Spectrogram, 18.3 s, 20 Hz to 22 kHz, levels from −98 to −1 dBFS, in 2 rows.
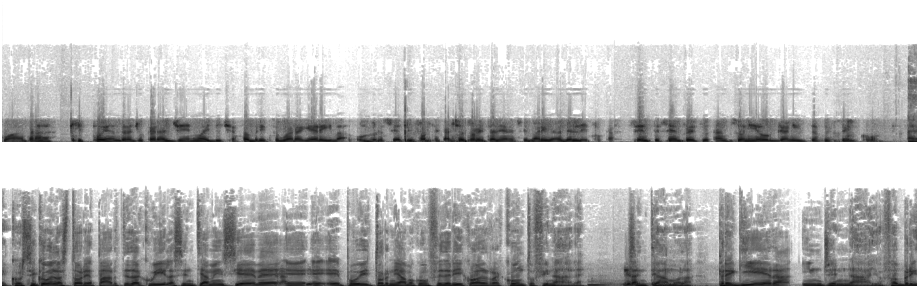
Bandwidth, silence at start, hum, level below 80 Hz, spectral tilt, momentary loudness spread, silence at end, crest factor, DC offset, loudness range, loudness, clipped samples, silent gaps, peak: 15 kHz; 0 s; none; -32 dBFS; -6 dB/octave; 5 LU; 0 s; 12 dB; under 0.1%; 2 LU; -14 LUFS; under 0.1%; none; -2 dBFS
